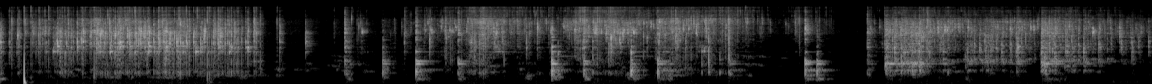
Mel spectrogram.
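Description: Bitter gourd and potato pieces hitting hot oil spiced with panch phoron, dried chillies and a bay leaf, a loud, close sizzle with rattling bursts and brief lulls as the pan is stirred, no voices.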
